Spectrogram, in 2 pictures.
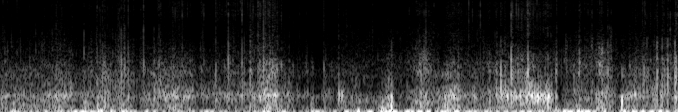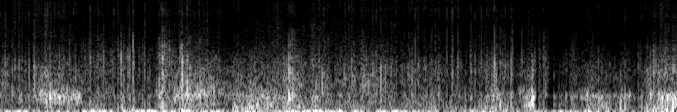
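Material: Foam.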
